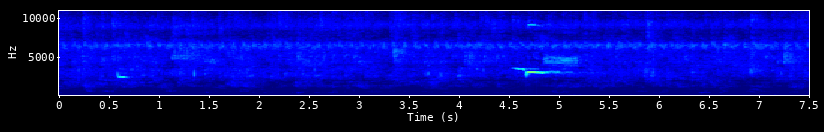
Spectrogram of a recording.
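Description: Faint steady background hiss with a low hum. A few short high chirps, like a small bird's calls, come through it: one about half a second in and a louder double chirp a little after halfway.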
